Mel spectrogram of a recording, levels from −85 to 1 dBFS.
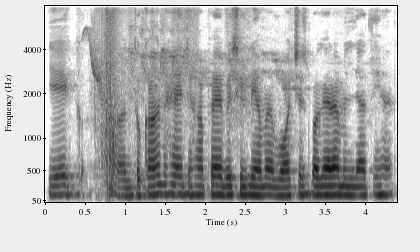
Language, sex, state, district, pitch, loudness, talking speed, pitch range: Hindi, male, Bihar, West Champaran, 135 Hz, -16 LUFS, 190 wpm, 130-140 Hz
